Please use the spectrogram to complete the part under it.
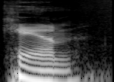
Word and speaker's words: Cannes: Is that how you say it? – Cannes. – Damn it.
